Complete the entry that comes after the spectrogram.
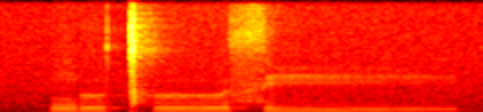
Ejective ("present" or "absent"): absent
